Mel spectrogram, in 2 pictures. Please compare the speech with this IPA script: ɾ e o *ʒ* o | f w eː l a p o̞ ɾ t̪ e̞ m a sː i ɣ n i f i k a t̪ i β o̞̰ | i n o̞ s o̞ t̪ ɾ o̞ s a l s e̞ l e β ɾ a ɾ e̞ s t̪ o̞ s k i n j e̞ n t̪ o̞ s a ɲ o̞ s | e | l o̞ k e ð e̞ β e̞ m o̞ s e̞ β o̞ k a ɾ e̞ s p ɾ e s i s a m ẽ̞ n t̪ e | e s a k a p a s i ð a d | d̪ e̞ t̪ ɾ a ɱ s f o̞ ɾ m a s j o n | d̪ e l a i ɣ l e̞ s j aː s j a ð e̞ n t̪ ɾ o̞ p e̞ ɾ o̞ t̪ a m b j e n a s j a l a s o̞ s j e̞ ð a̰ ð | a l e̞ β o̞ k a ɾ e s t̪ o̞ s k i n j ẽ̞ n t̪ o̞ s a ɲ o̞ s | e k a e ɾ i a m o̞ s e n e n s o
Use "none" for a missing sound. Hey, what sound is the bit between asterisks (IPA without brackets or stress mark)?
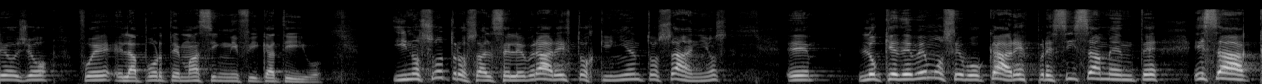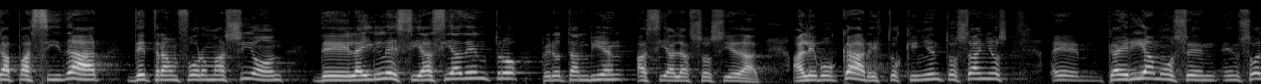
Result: ʒ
